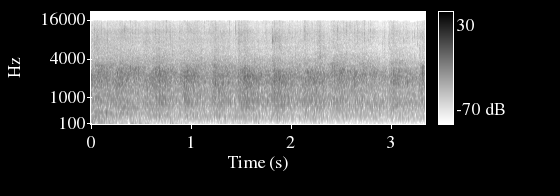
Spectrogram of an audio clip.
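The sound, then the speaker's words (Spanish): An audience applauds steadily, a dense, sustained wash of many hands clapping at an even loudness throughout, with no voices standing out. “Dele otro aplauso.”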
